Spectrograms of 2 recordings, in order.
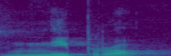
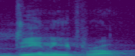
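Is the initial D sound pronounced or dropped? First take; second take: dropped; pronounced. First: The initial D sound is dropped. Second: The initial D sound is pronounced. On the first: The speaker calls it right. "you drop the D, it's Dnipro" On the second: The speaker calls it wrong. "it says Dnipro"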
